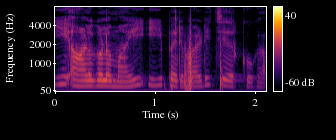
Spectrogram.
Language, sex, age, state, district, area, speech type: Malayalam, female, 30-45, Kerala, Kannur, rural, read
